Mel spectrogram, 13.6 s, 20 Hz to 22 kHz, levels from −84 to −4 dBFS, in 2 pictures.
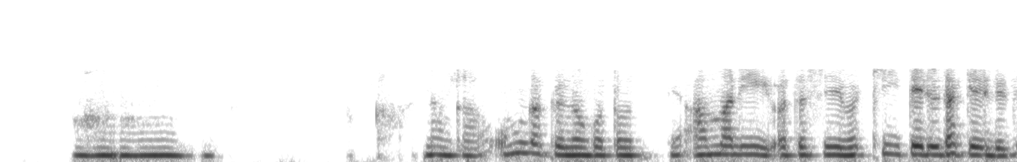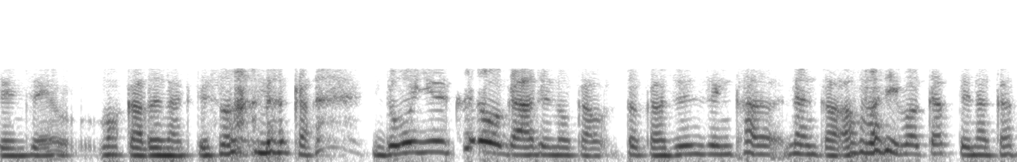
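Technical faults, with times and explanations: Throughout: GSM full-rate codec. The vocal tract is modelled and driven by sparse regular pulses, with nothing kept above 4 kHz, which gives the speech a plainly buzzy, gravelly roughness.
0.74–0.81 s and 7.52–7.57 s: lost GSM frames. Missing frames, about 60 ms then 40 ms, were filled by repeating the last good frame, giving a brief rough, metallic ring.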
